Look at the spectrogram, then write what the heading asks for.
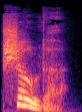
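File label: "shoulder", British English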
